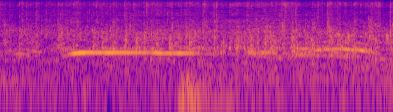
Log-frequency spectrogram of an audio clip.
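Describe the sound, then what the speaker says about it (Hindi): Audience applause at a Lok Sabha election campaign event in Khatauli, Muzaffarnagar, a crowd clapping steadily at moderate distance with a faint whistle-like tone riding over the clapping. "मेरी तरफ से आप एक बार इनके लिए तालियां बजा दें।"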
